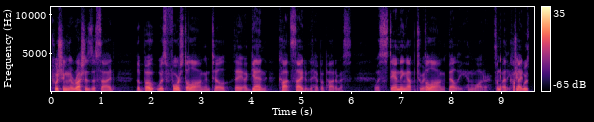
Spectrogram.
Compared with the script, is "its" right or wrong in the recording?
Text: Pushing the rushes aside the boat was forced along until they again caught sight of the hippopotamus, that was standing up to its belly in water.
wrong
